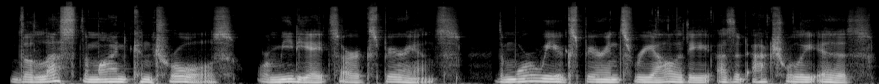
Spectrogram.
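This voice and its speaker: A man narrating a scripted guided meditation in a measured, solemn, instructional manner as the guide. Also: fairly low pitch, creaky, dark tone.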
